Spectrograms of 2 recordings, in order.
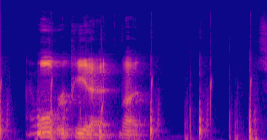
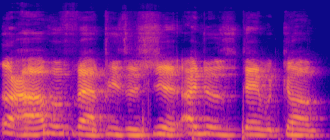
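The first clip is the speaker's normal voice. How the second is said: fake crying; 6 semitones higher, 5 dB louder than usual. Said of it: "it's like".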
